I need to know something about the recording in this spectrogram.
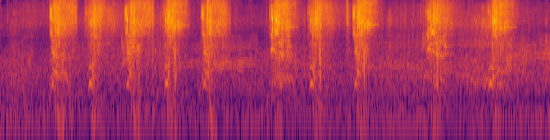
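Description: A pistol fires sharp shots one after another.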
